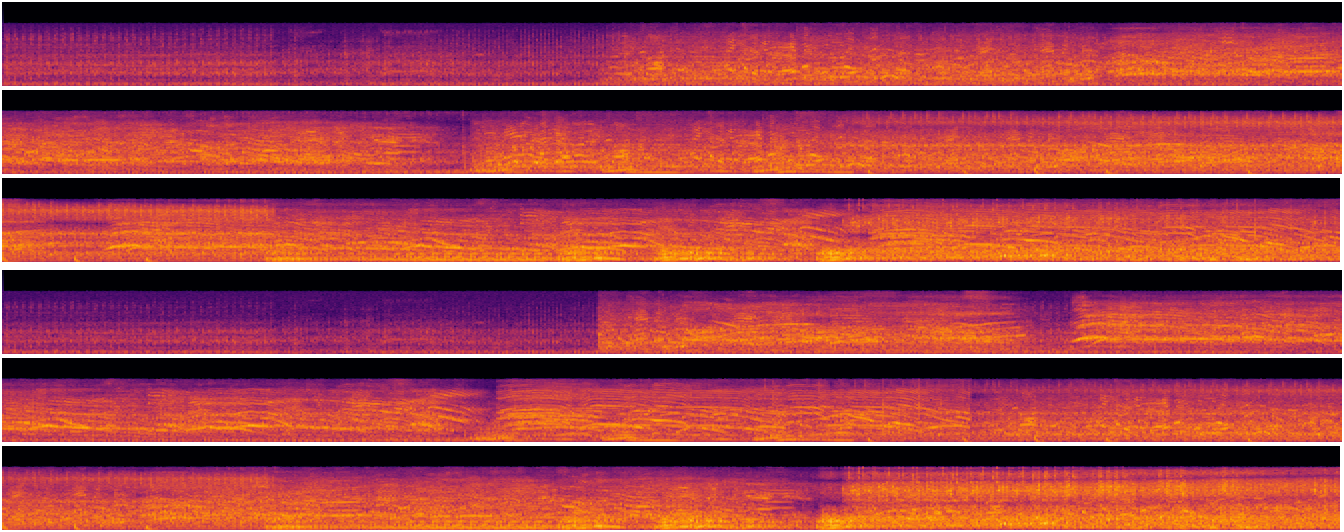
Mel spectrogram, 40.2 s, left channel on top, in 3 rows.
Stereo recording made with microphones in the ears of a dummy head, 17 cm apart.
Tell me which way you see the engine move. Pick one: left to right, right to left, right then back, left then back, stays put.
left to right.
